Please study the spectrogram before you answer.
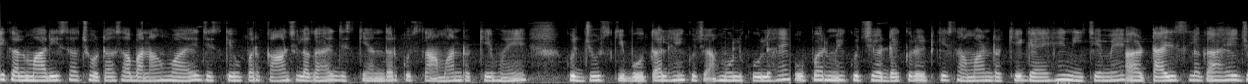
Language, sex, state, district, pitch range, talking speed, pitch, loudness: Kumaoni, female, Uttarakhand, Uttarkashi, 175-195 Hz, 215 wpm, 185 Hz, -16 LUFS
